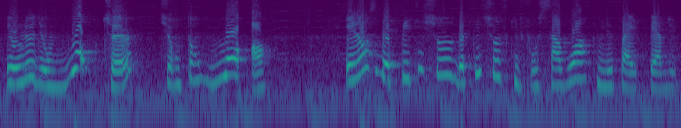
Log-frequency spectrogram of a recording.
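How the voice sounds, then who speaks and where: A young adult woman teaching an English lesson in French. She speaks slowly and repeats words to model their pronunciation. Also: sits high, animated, faint music behind.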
